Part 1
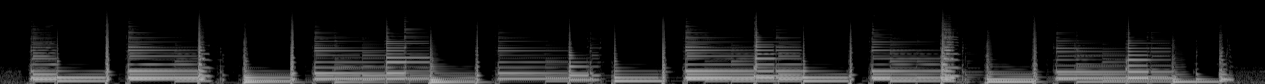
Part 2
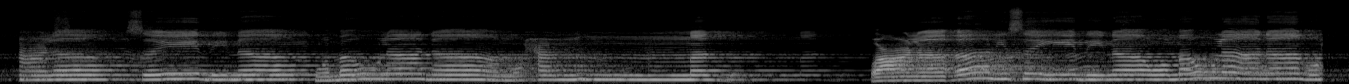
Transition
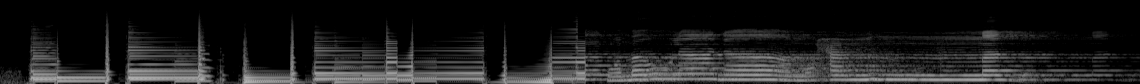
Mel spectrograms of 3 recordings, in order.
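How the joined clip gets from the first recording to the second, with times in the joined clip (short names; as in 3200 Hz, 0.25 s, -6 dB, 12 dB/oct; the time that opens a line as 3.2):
part 1
3.97–5.85 reverse
5.85 switch to part 2 from 2.93 s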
